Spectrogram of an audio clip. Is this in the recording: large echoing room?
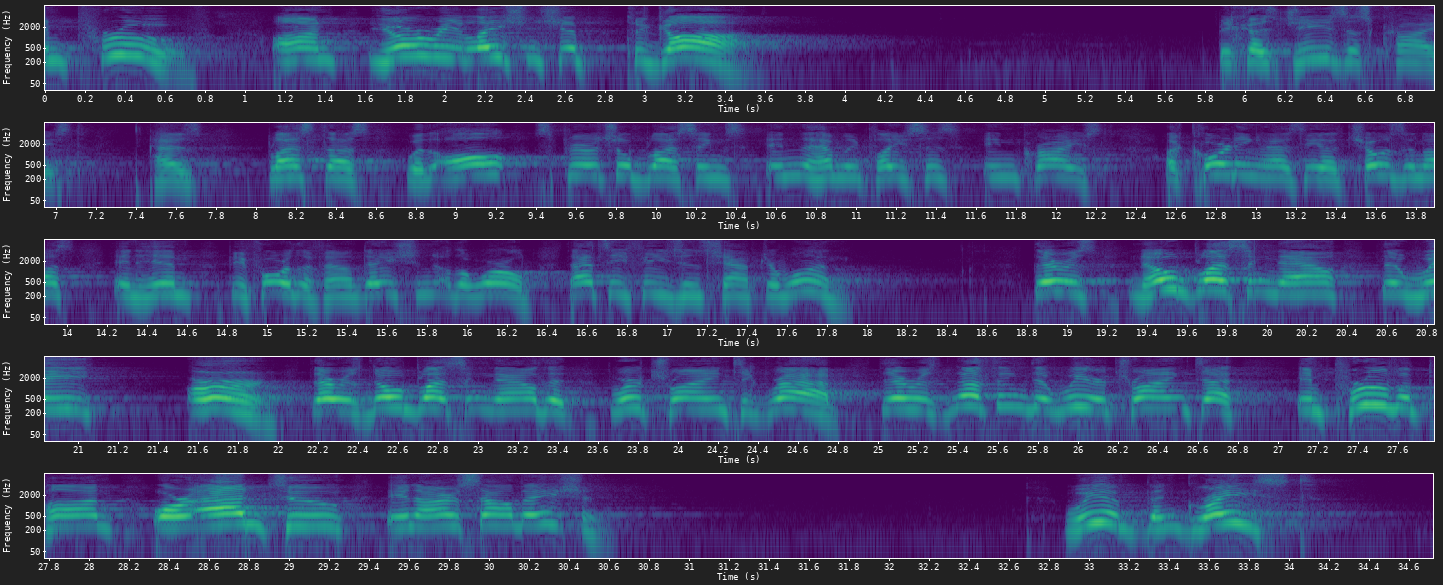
yes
